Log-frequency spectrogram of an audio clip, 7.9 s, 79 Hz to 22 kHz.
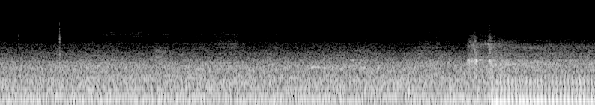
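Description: TVS Apache RTR 200 4V's single-cylinder engine idling while it warms up after a wash. It grows louder and fuller about six and a half seconds in.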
